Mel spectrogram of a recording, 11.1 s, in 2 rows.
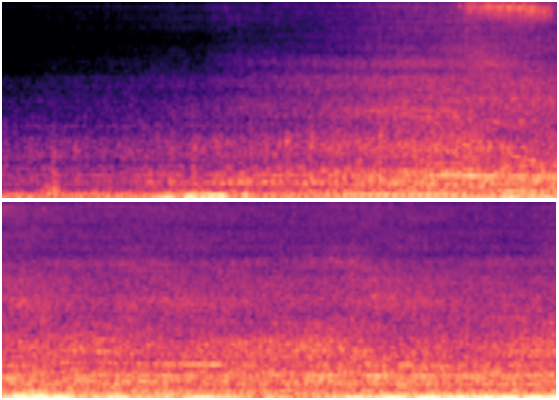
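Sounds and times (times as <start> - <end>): diesel train passing: 0.0 - 11.0.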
